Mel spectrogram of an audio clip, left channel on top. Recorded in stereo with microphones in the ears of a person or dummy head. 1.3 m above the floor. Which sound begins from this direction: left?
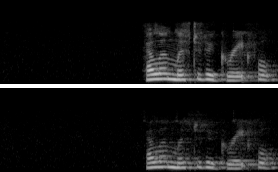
A woman speaking, at 1.5 s.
